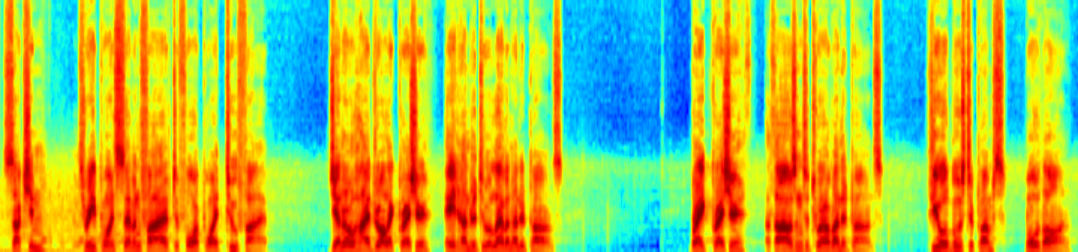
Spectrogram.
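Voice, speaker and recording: An American man narrating a scripted 1940s instructional film in a crisp, methodical manner, on a vintage film soundtrack. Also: on the high side, a little slow, sharp tone.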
